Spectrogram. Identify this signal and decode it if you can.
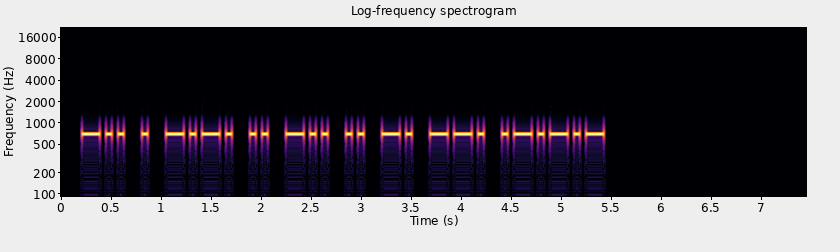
Morse code, heard as a keyed tone, about 20 wpm, 700 Hz. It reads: DECIDING.
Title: Difficult Sentences with Hints - 20wpm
